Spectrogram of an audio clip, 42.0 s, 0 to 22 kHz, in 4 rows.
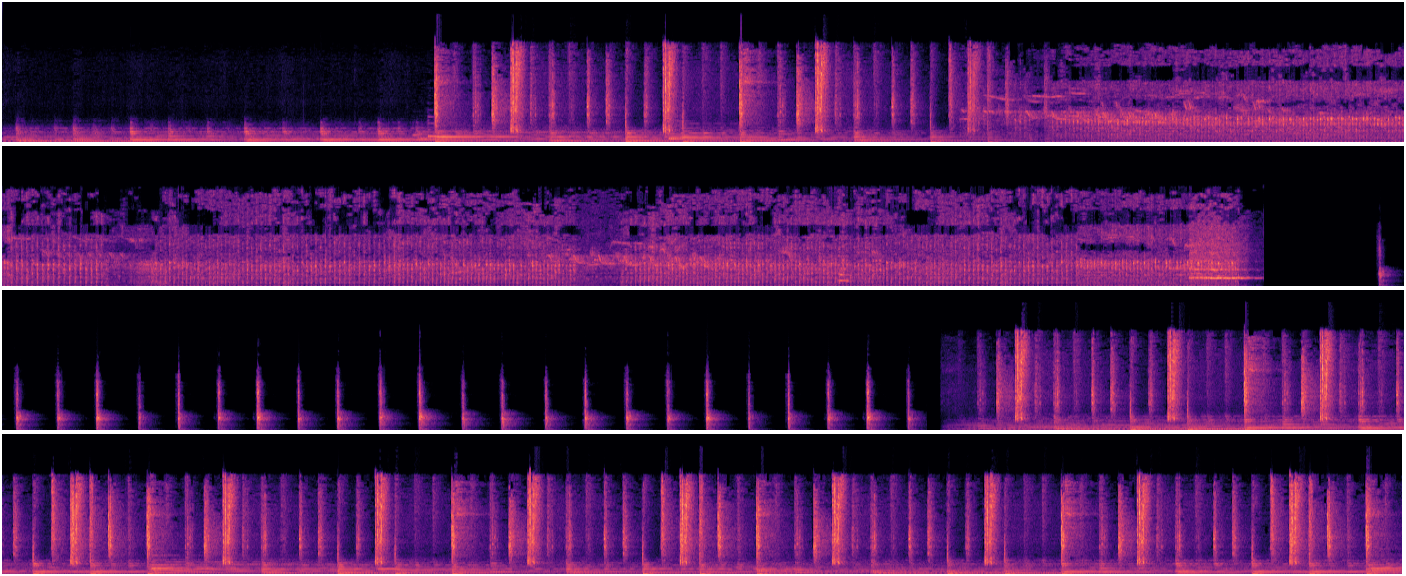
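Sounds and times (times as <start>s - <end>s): sharp knocks: 20.8s - 28.0s.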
